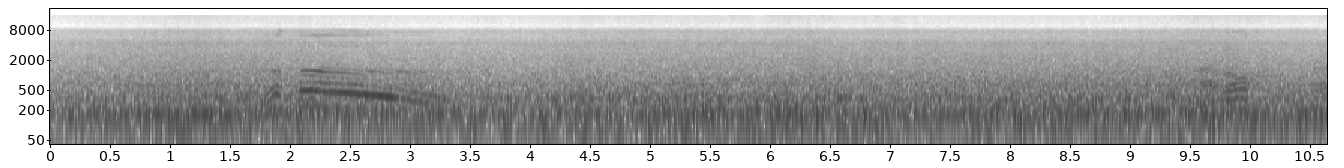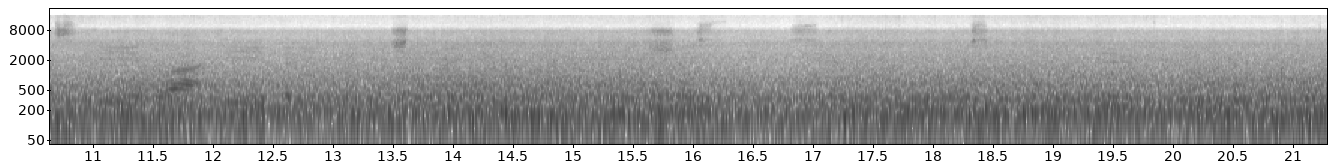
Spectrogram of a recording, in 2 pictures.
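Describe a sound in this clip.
Waves splash and rush against the ship's hull.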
